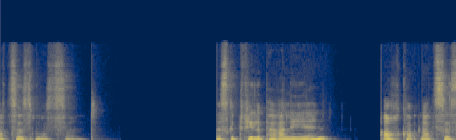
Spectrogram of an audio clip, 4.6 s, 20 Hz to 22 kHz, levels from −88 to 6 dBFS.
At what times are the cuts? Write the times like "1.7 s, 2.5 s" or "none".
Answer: 2.0 s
